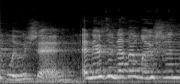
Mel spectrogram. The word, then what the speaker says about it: Lucian: like a clown, like when I did Lucian earlier in this video. It's literally Lucian, and there's another Lucian in this book.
